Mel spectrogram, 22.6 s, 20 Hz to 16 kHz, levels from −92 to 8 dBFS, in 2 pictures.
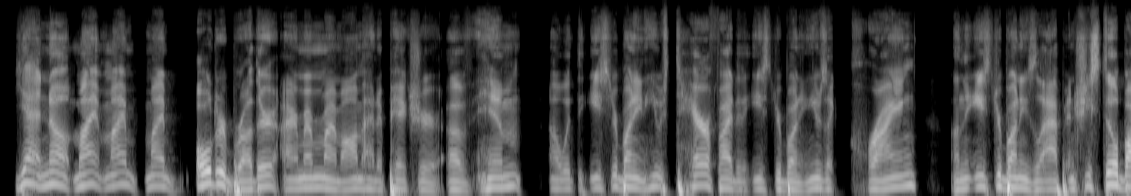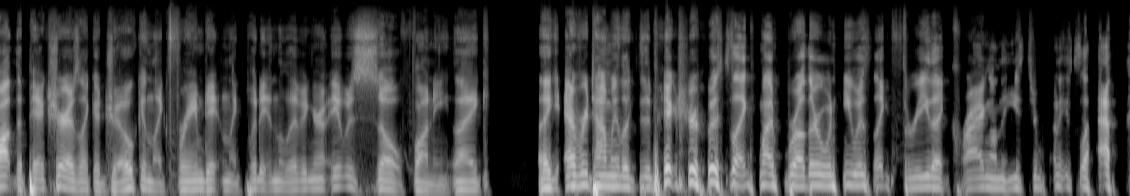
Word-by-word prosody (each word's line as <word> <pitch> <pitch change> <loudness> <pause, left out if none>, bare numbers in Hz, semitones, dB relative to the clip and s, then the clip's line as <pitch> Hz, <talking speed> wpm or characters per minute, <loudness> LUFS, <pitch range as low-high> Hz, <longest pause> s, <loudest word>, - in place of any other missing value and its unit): Yeah, 190 +3 +2
no, 175 -1 +1
my 170 +5 +1
my 165 +7 -3 0.2
my 160 0 -3 0.3
older 190 +2 +6
brother, 145 +8 +1
I 130 - -2
remember 140 +2 -1
my 130 -2 0
mom 120 +3 -3
had 125 -2 -6
a - - -9
picture 110 -4 -3
of 110 -5 -3
him, 140 - -1 0.3
uh, 130 - -7
with 130 -2 -8
the - - -16
Easter 140 +3 -4
Bunny, 145 0 +2
and 120 - -6
he 150 +3 -4
was 130 -7 -5
terrified 160 -6 +1
of - - -8
the 115 +4 -11
Easter 125 0 -5
Bunny, 110 -2 -1
he 125 +5 -4
was, 135 -2 -3
like, 125 - -8
crying 140 +7 -1 0.3
on 115 - -3
the 135 +3 -1
Easter 155 +1 0
Bunny's 140 -7 +4
lap 120 0 0
and 125 - -3
she 160 - -1
still 180 +4 +5
bought 160 -1 +6
the 130 - -4
picture 130 +6 +3
as, 130 -4 +3
like, 115 -2 -6
a 100 - -2
joke 110 +8 -2
and, 125 -3 -2
like, 100 -4 -8
framed 115 +1 -2
it 125 - 0
and, 115 - -8
like, 95 -4 -12
put 125 +1 -5
it 120 - -2
in 115 - -7
the 115 - -7
living 120 +3 -6
room, 130 +1 -4
it 150 +1 -1
was 145 -9 -4
so 115 -3 -1
funny, 95 -7 -5
like 115 -2 -3 0.5
like 135 0 +4
every 165 +3 +5
time 160 -2 +7
we 155 - +2
looked 150 -3 -2
at 145 -1 -3
the - - +5
picture, 215 0 +5
it - - -1
was, 220 -2 +3
like, 165 -8 +1
my 175 -2 +3
brother 165 +2 +2
when 165 -1 +1
he 180 - -1
was, 170 -1 -2
like, 155 -1 -6
3, 145 +3 -2
like, 140 -3 -1
crying 140 +2 -4
on 135 - -4
the 130 - -6
Easter 140 +1 -9
Bunny's 150 -4 -12
lap. - - +2
135 Hz, 240 wpm, -23 LUFS, 120-160 Hz, 0.5 s, time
